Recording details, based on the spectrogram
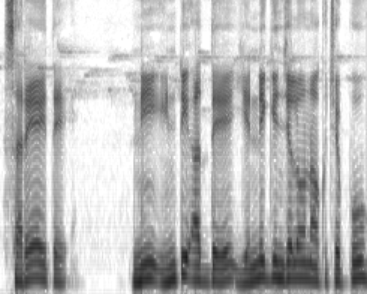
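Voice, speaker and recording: A man's voice: on the high side, fairly even intonation, brisk, darkish tone, no room sound, close to an everyday voice. A man playing a poor, trusting father pigeon, earnest and anxious, in a children's cartoon. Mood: surprised, hesitant. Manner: earnest, innocent, pleading.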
